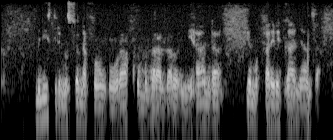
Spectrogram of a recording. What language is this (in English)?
Kinyarwanda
